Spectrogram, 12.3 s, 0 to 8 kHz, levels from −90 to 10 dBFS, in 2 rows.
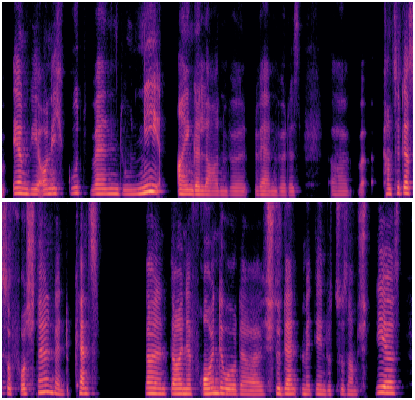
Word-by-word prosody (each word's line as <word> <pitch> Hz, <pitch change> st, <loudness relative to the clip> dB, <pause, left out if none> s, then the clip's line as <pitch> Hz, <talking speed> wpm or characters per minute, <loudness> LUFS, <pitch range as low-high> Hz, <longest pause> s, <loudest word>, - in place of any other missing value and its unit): irgendwie 200 Hz, -4 st, +1 dB
auch 185 Hz, -, -1 dB
nicht 200 Hz, 0 st, -4 dB
gut, 230 Hz, +1 st, -8 dB
wenn 195 Hz, +1 st, -1 dB
du 180 Hz, -1 st, -9 dB
nie 260 Hz, +10 st, +6 dB, 0.2 s
eingeladen 165 Hz, -5 st, -1 dB
wür 150 Hz, -1 st, -11 dB
werden 155 Hz, -2 st, -8 dB
würdest. 145 Hz, 0 st, -13 dB, 0.4 s
Äh, 150 Hz, -1 st, -13 dB
wa -, -, -12 dB, 0.3 s
kannst 195 Hz, -1 st, -5 dB
du -, -, -1 dB
dir 230 Hz, -, +6 dB
das 220 Hz, 0 st, -2 dB
so 205 Hz, -, -1 dB
vorstellen, 200 Hz, +6 st, 0 dB
wenn 185 Hz, -5 st, -4 dB
du -, -, -15 dB
kennst 210 Hz, -1 st, 0 dB, 0.7 s
dein 210 Hz, -2 st, +3 dB
deine 200 Hz, 0 st, +3 dB
Freunde 210 Hz, +3 st, +4 dB
oder 180 Hz, -4 st, -1 dB
Studenten, 195 Hz, +2 st, -1 dB
mit 180 Hz, 0 st, -7 dB
denen 180 Hz, -2 st, -4 dB
du 170 Hz, 0 st, -10 dB
zusammen 175 Hz, -2 st, -9 dB
studierst, 235 Hz, +4 st, +1 dB
195 Hz, 155 wpm, -23 LUFS, 170-210 Hz, 0.7 s, nie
